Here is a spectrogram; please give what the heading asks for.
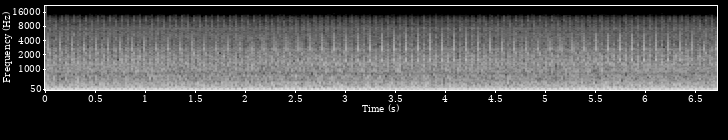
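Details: Spryte snowcat "Rusty" turbodiesel after new OEM Zexel fuel injectors fitted and primed: steady even clatter at idle with deep low drone, no misses or stumbles; idles noticeably smoother, rock solid after acceleration.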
